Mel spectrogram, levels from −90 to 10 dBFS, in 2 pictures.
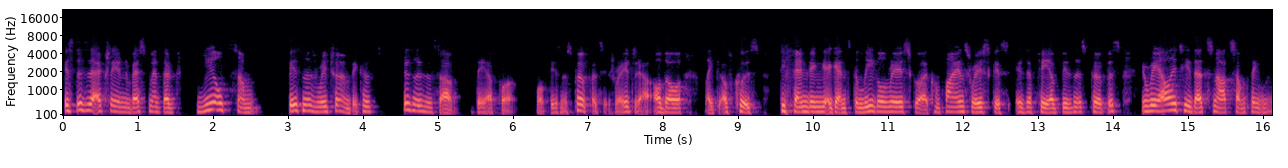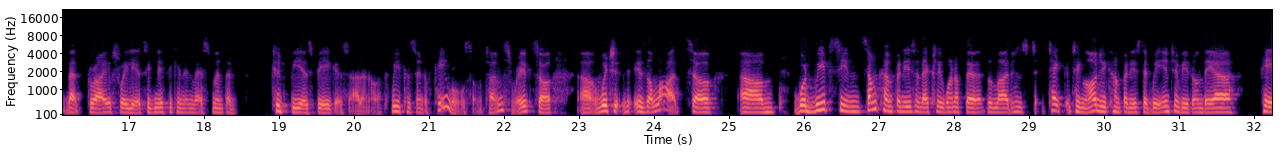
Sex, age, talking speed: female, 40-59, 170 wpm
